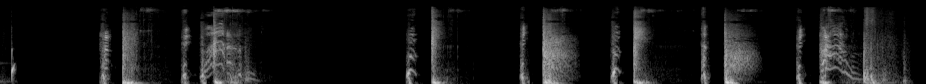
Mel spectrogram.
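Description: A cartoon cat punches a punching bag with repeated thuds.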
